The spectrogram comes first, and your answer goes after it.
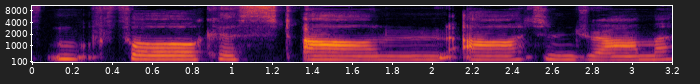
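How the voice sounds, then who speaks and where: A woman speaks with a northern English accent at a fairly high pitch. Her tone is bright and sharp. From northern England. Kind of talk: interview. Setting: video call. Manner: halting; stutter.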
